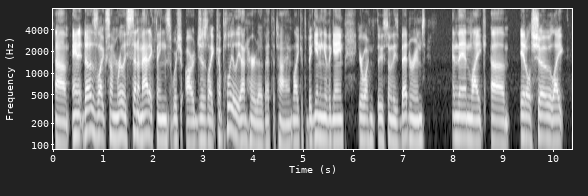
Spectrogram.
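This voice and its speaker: A man's voice: mid-range voice, fairly even intonation, fairly quick, smooth, no echo. A man chatting casually as a podcast host, rambling and enthusiastic about his subject. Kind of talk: casual chat about retro games and movies.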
